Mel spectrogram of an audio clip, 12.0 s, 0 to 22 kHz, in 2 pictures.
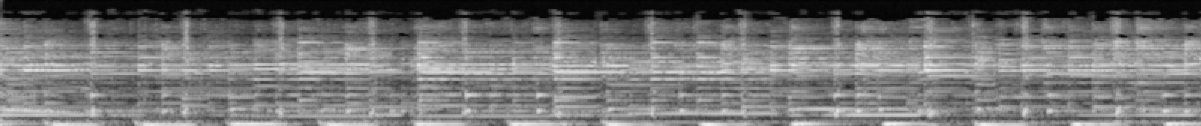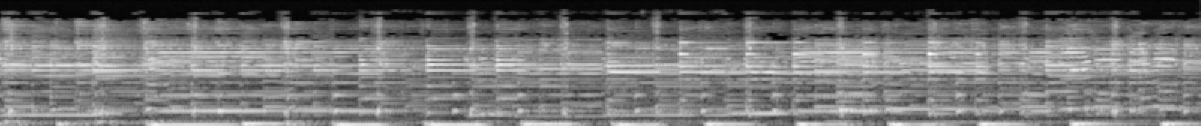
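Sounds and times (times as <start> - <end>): acoustic guitar picking: 0.0 - 12.0
banjo picking: 0.0 - 12.0
fiddle bowing long notes: 0.0 - 12.0
mandolin picking: 0.0 - 12.0
upright bass: 0.0 - 12.0.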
